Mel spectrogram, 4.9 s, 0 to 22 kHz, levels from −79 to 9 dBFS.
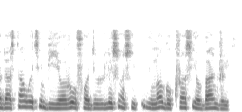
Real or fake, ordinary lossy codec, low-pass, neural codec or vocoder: fake; MP3, 48 kbps; 7.2 kHz; codec, 16 kHz, 16 kbps, FunCodec, trained on Chinese and English, 50 frames a second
